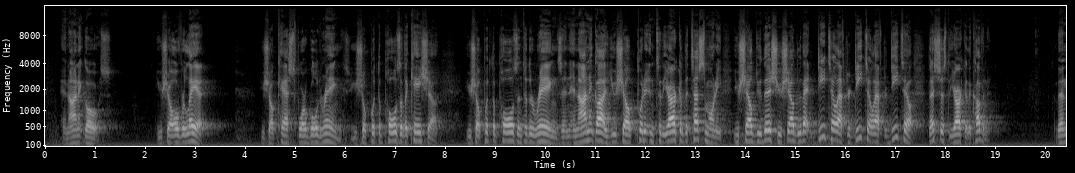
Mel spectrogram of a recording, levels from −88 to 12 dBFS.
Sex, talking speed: male, 190 wpm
